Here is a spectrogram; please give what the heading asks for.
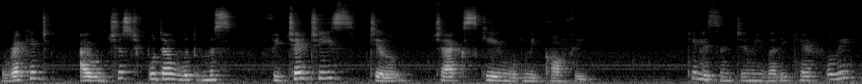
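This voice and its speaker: A woman in her thirties gives an English lesson to children in a small, plain indoor room, reading a text aloud and explaining it. She speaks deliberately, checking in with questions to her pupils, in a lowish, animated, mellow voice. The recording has a roomy echo and slight background noise.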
